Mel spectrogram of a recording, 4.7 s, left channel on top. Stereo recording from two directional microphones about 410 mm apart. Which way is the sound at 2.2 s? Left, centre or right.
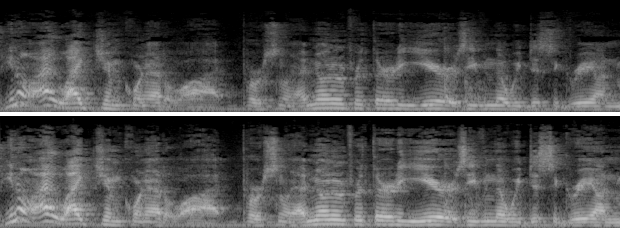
Right.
